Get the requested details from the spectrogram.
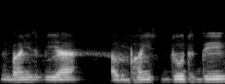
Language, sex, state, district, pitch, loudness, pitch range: Bhojpuri, male, Uttar Pradesh, Deoria, 115 Hz, -19 LUFS, 115-120 Hz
